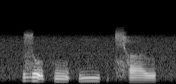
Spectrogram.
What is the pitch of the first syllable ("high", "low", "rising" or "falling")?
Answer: falling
